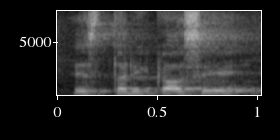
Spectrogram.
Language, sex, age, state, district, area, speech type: Hindi, male, 30-45, Rajasthan, Karauli, urban, spontaneous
